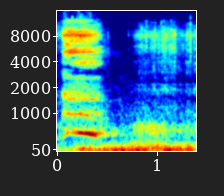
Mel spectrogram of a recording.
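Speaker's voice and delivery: high, airy gasp; sharp shocked intake of breath for show; demonstrated gasp. Shown as a demonstration. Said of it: "you have to gasp like this".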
